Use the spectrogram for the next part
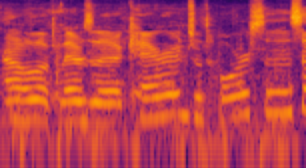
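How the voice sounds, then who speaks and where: Deadpan man on a noisy wagon ride. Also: high-pitched, slow pace. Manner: dry, deadpan, mock-enthusiastic. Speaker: vlogger. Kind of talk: casual sarcastic narration. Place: outdoors at night on a hay wagon ride. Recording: vehicle noise outdoors.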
